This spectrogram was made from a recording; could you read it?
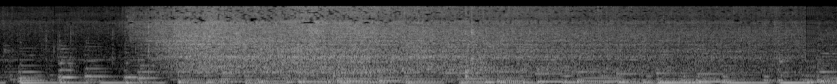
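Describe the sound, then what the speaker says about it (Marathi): Spices for dal tempering hit hot oil with a sudden loud sizzle. It holds as a strong, steady hiss that eases slightly toward the end, heard close up. "आता आपण लगेच फोडणी देऊन घेऊया"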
